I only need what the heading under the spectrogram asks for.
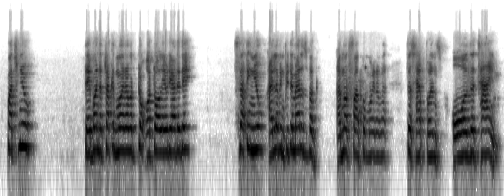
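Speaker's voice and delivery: fed up, tossing the rumour aside rapid-fire; scoffing exasperation. Real, not acted. Local resident dismissing panic about truck burnings, exasperated and scoffing.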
